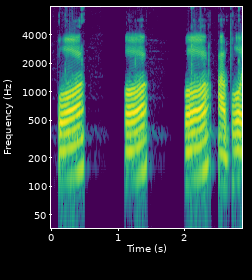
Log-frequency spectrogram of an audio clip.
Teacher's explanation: ओष्ठ वाला भाग से हम लोग कहते हैं प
